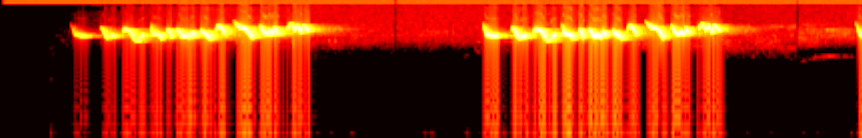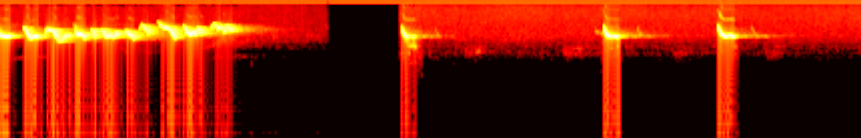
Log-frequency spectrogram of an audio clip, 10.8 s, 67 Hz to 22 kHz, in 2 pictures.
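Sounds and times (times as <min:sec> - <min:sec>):
Certhia brachydactyla calling: 0:00.5 - 0:02.1, 0:03.0 - 0:07.0, 0:07.9 - 0:10.1.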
